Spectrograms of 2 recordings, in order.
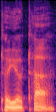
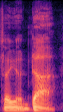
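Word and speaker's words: Toyoda: Toyota, and actually in English, his name is spelled with a D instead of a T. It's not Toyota, it's Toyota.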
